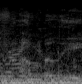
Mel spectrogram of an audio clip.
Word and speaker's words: Umberlee: What do you know of Umberlee, Astarion? It is easy. Oh, lots. Rhymes with undersea, for one thing.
